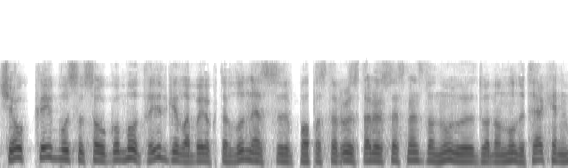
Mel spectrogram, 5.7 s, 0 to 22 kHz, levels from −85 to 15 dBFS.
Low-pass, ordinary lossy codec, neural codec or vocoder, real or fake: 5.4 kHz; AAC, 24 kbps; codec, 16 kHz in and 24 kHz out, 0.6 kbps, FocalCodec, streaming, 2048 codes; fake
